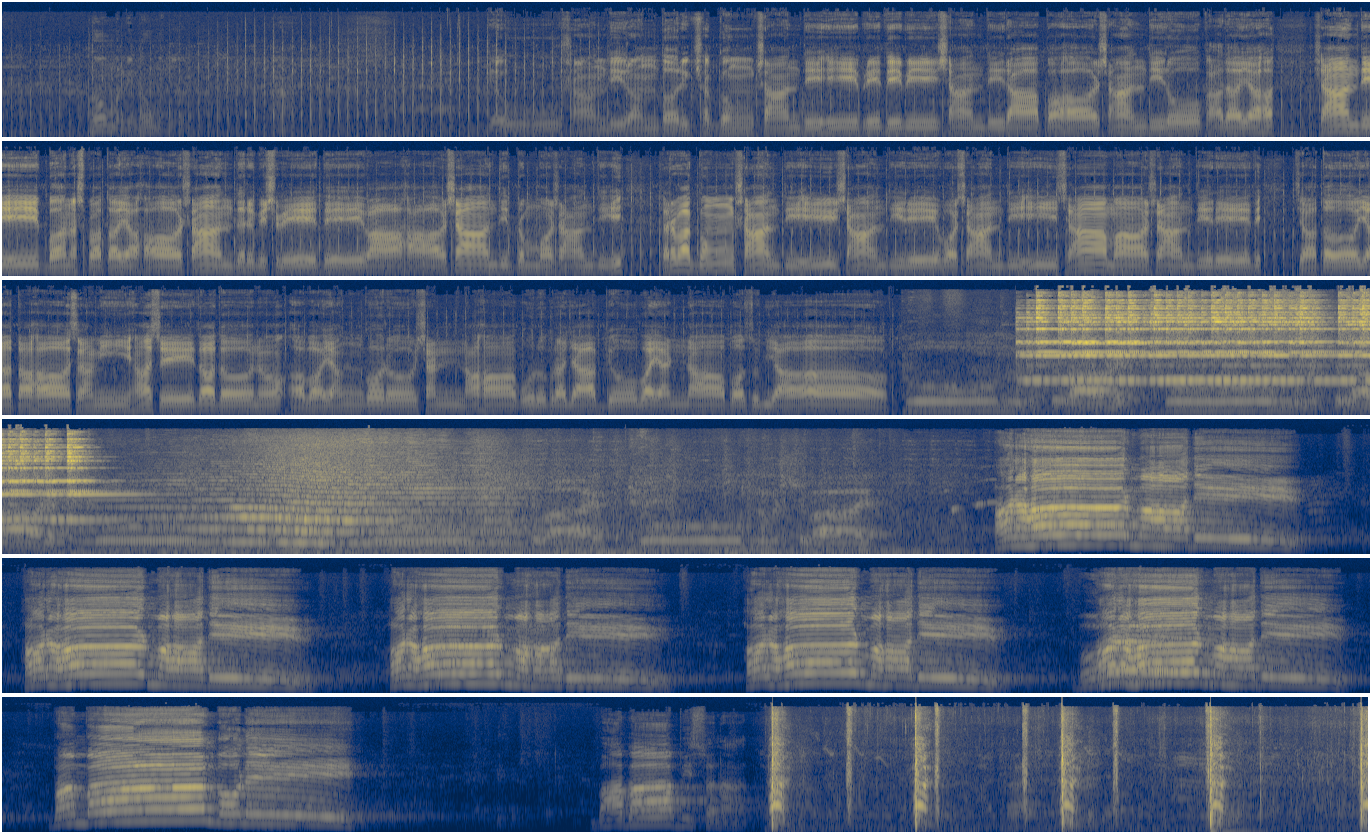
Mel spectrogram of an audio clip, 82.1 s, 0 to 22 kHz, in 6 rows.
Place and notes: Dashashwamedh Ghat - Benares - India
Petit mix de diverses ambiances
Uttar Pradesh, India, March 2003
